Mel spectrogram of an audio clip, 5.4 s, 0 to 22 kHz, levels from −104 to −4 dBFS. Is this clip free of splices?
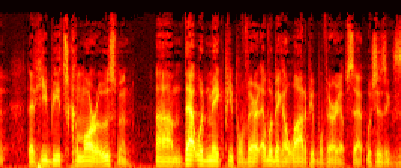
no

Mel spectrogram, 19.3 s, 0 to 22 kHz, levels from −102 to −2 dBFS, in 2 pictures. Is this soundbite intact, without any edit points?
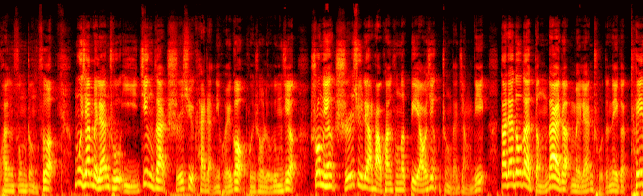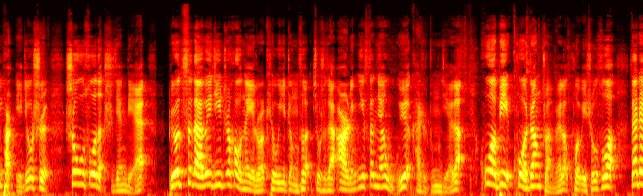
yes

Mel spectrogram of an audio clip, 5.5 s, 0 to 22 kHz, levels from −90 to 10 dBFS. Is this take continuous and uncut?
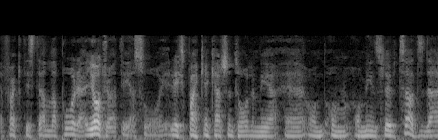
no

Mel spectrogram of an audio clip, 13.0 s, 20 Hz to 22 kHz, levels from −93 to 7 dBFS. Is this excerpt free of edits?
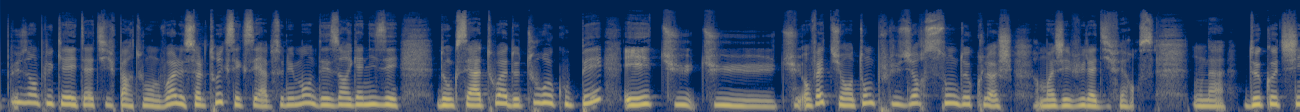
no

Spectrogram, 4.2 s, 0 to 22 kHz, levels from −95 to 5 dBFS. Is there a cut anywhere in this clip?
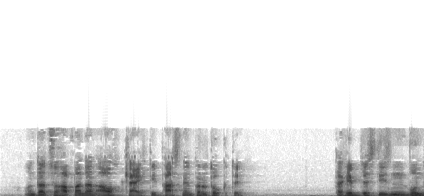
no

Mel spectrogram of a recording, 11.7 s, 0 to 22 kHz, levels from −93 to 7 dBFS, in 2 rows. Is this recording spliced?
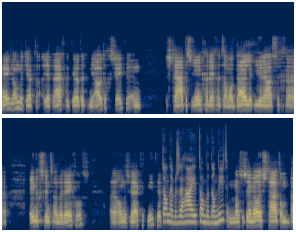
yes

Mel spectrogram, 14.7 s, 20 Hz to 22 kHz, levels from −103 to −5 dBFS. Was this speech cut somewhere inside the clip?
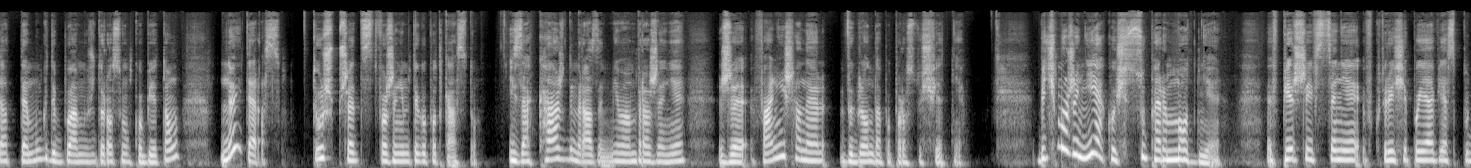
no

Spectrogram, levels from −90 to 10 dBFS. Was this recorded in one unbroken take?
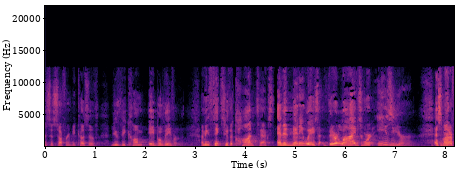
no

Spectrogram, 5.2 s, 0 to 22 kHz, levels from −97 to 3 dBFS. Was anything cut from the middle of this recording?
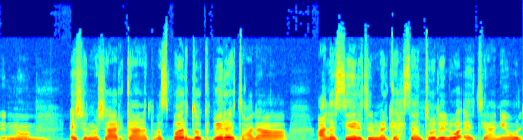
no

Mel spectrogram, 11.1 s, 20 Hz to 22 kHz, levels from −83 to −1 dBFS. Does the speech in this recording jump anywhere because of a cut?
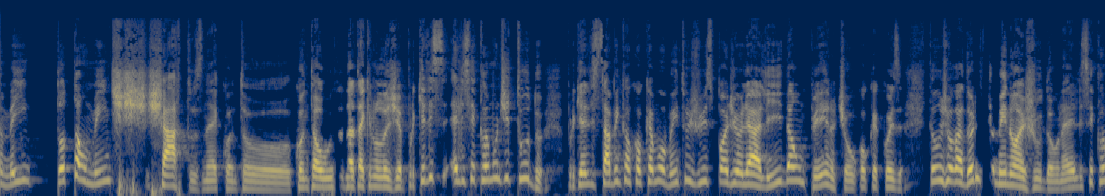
no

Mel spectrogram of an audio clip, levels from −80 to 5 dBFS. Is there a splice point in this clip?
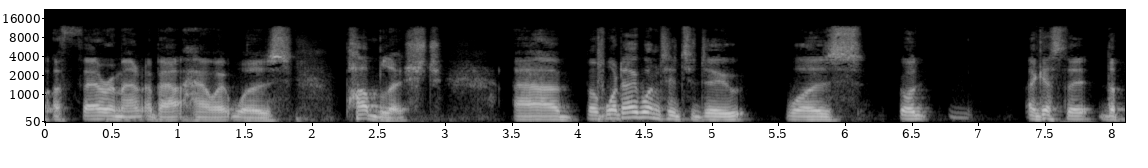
no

